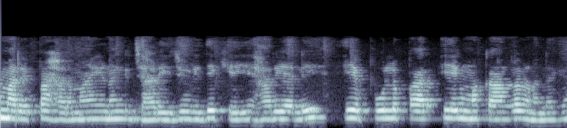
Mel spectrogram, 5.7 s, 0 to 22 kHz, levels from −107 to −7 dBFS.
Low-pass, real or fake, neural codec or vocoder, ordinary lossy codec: none; real; none; none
